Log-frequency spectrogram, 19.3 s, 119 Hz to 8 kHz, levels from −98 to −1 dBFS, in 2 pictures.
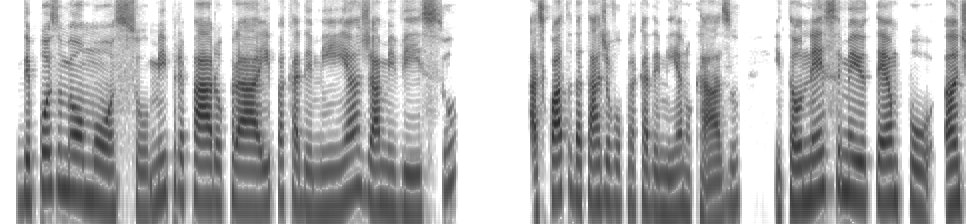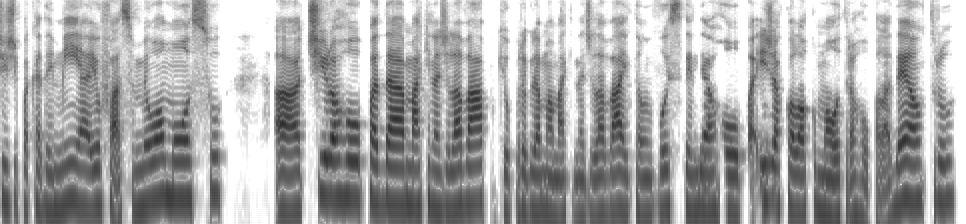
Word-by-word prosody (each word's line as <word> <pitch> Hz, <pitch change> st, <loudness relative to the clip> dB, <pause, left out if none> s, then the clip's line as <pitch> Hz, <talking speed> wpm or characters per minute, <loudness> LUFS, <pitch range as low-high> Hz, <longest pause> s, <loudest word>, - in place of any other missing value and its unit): Depois 205 Hz, +5 st, 0 dB
do 240 Hz, -, -3 dB
meu 220 Hz, -2 st, +1 dB
almoço, 175 Hz, -5 st, -1 dB
me 195 Hz, +6 st, -5 dB
preparo 195 Hz, -5 st, +3 dB
para 165 Hz, -2 st, +3 dB
ir 175 Hz, -, -5 dB
para 190 Hz, -, -7 dB
a -, -, -7 dB
academia, 170 Hz, +5 st, -5 dB
já 175 Hz, -5 st, +1 dB
me 170 Hz, -1 st, -6 dB
visto. 155 Hz, -, -4 dB, 0.7 s
Às -, -, +2 dB
16h, 195 Hz, -3 st, +3 dB
eu -, -, -5 dB
vou 175 Hz, -1 st, -9 dB
pra 170 Hz, 0 st, -10 dB
academia, 160 Hz, -2 st, -5 dB
no 155 Hz, -, -9 dB
caso. 150 Hz, +7 st, -3 dB, 0.3 s
Então 170 Hz, +3 st, 0 dB
nesse 220 Hz, +6 st, +1 dB
meio 205 Hz, -3 st, +2 dB
tempo, 185 Hz, -3 st, -1 dB
antes 180 Hz, +2 st, +4 dB
de 175 Hz, -, -4 dB
ir -, -, -13 dB
pra 165 Hz, -, -6 dB
academia, 160 Hz, +2 st, -3 dB
eu 165 Hz, +1 st, -1 dB
faço 160 Hz, -, -1 dB
o -, -, -6 dB
meu 175 Hz, +3 st, -1 dB
almoço, 195 Hz, +1 st, 0 dB, 0.5 s
ah, 155 Hz, 0 st, +5 dB
tiro 205 Hz, +4 st, +2 dB
a -, -, +6 dB
roupa 195 Hz, -1 st, +2 dB
da 175 Hz, -1 st, +7 dB
máquina 165 Hz, -1 st, 0 dB
de 160 Hz, 0 st, -7 dB
lavar, 175 Hz, +2 st, +5 dB
porque 175 Hz, -, -14 dB
eu 145 Hz, -, -8 dB
programo 150 Hz, -1 st, -3 dB
a -, -, -1 dB
máquina 135 Hz, 0 st, -6 dB
de 135 Hz, -, -10 dB
lavar, 150 Hz, +2 st, +2 dB
então 140 Hz, 0 st, -8 dB
eu 140 Hz, -, -7 dB
vou 160 Hz, +2 st, -5 dB
estender 155 Hz, -1 st, -2 dB
a -, -, +1 dB
roupa, 150 Hz, -1 st, -2 dB
e 180 Hz, -, 0 dB
já 175 Hz, -2 st, +1 dB
coloco 155 Hz, -2 st, 0 dB
uma 145 Hz, -2 st, 0 dB
outra 135 Hz, 0 st, -1 dB
roupa 135 Hz, -1 st, -9 dB
lá -, -, -3 dB
dentro. 185 Hz, +2 st, +1 dB
170 Hz, 200 wpm, -26 LUFS, 155-190 Hz, 0.7 s, da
